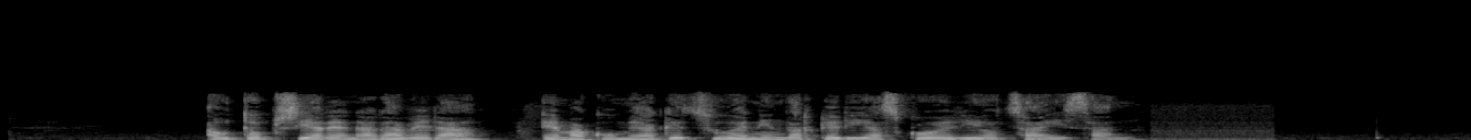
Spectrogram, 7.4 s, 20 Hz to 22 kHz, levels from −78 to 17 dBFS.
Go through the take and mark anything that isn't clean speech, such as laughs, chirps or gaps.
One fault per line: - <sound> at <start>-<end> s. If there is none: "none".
none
